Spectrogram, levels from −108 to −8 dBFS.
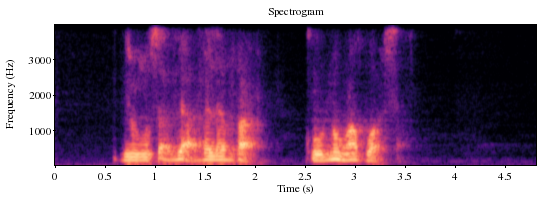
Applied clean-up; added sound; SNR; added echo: neural mask model DeepFilterNet 3.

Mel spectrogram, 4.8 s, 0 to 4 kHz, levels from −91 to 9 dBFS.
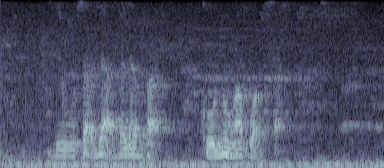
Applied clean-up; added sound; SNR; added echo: none; Insect; 5 dB; reverberation time 0.6 s.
